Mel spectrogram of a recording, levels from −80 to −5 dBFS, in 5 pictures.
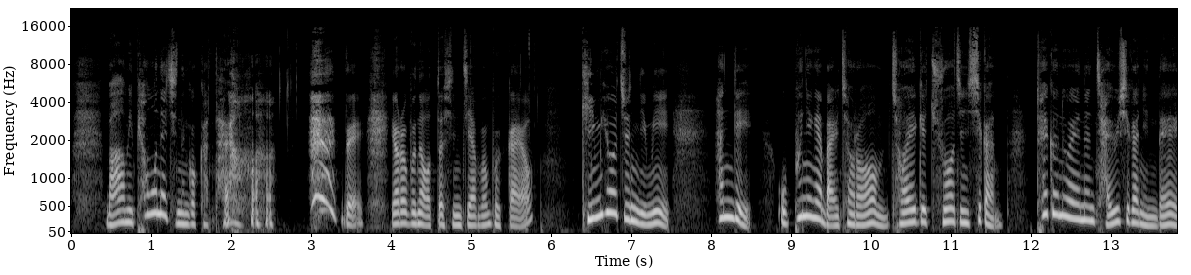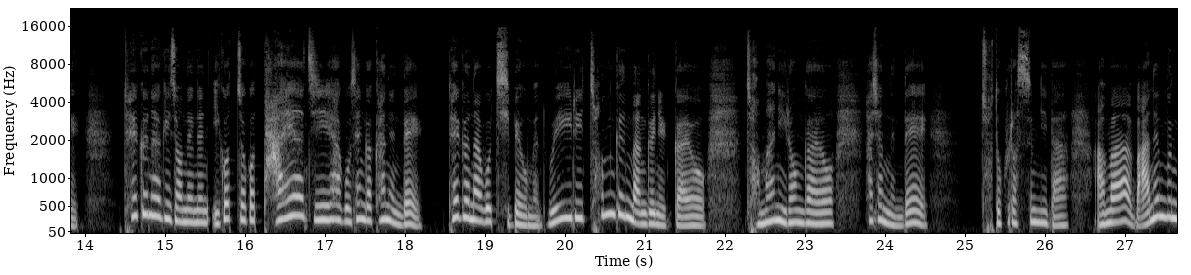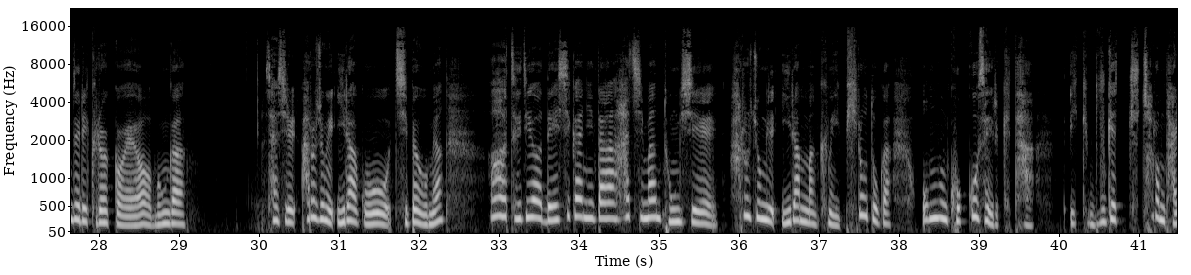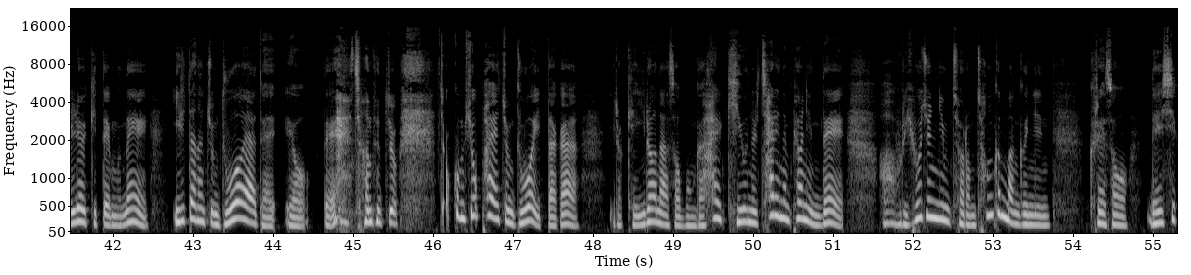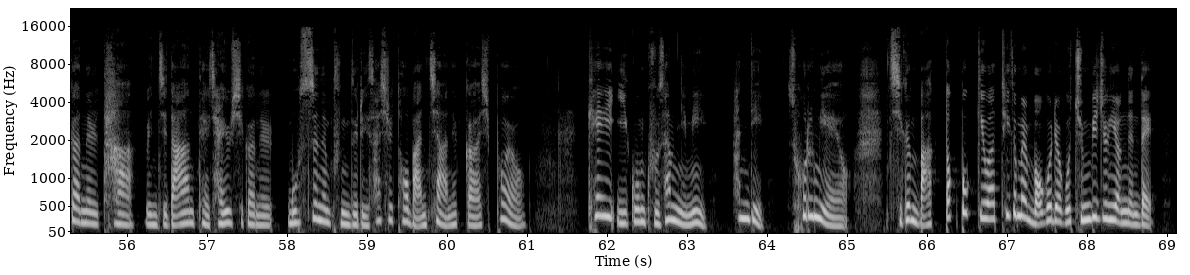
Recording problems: none

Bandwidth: 15.5 kHz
